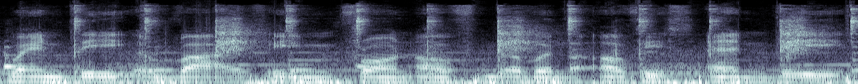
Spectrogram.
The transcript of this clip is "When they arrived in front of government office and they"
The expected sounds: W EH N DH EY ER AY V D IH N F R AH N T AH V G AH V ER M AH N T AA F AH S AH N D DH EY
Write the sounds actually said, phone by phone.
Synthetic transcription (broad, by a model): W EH N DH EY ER AY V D IH N F R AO N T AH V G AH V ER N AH T AA F AH S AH N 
